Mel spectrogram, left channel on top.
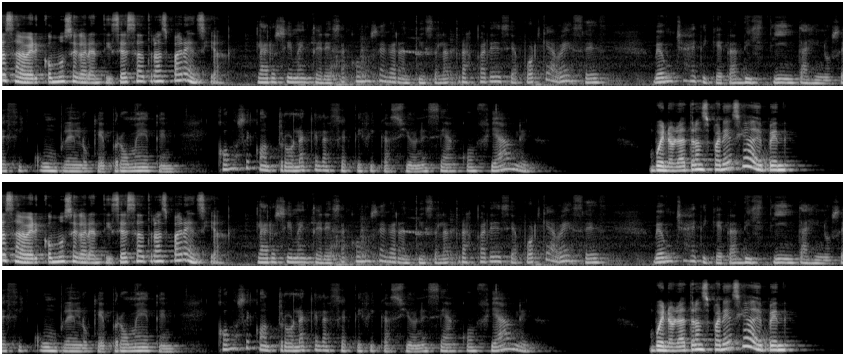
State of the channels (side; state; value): both; identical; correlation 1.00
